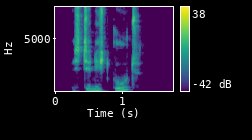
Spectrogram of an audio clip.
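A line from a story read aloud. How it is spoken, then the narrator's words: Very softly. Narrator (German): sagte Zuppi ganz leise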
